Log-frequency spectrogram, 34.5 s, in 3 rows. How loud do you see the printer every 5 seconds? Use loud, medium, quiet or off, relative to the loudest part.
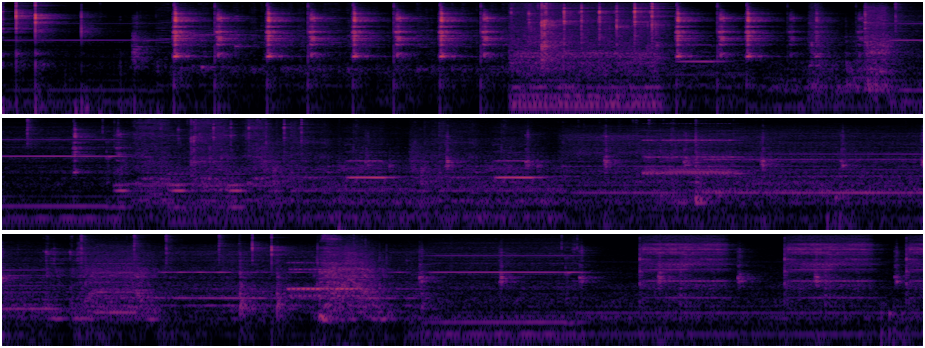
quiet, medium, loud, loud, loud, loud, loud.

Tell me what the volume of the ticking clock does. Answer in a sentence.
The volume of the ticking clock goes down.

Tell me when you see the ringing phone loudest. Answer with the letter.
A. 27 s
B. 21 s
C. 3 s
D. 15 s
A.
